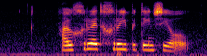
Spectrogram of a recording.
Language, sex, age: Afrikaans, female, 23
